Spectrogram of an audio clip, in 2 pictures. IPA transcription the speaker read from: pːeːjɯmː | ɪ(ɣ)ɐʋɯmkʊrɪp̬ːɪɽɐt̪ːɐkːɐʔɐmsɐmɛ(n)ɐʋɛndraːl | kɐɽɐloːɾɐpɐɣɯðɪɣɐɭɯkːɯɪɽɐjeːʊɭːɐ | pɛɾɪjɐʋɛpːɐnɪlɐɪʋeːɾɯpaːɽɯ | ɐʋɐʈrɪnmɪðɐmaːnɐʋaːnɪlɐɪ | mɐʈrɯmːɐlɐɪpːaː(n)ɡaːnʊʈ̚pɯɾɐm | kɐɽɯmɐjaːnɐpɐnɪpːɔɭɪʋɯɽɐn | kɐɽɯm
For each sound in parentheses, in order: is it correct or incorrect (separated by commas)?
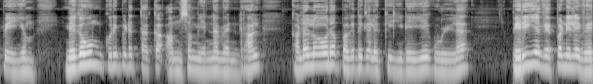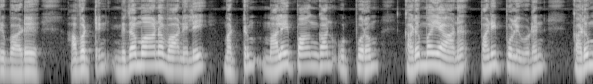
correct, incorrect, incorrect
